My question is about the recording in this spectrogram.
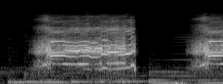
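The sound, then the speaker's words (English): A person imitates dogs howling in a scream they recorded while having a cold, played from a phone: a loud, high, strained wail held for over a second, a brief break, then a second howl starting, with a low rumble underneath. “All the dogs in the neighborhood are howling. You know, I can scream in a similar way, but I have to have a cold.”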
